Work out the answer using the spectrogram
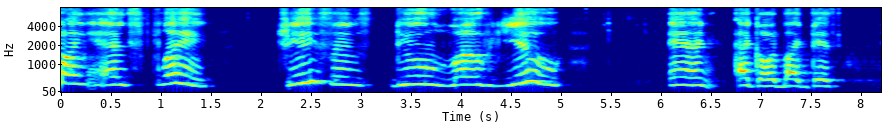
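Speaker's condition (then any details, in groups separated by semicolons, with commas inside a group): Cerebral palsy; present from birth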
